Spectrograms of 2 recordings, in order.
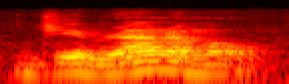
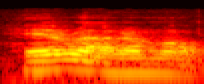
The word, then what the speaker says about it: Geronimo: photo this photo is who the Americans call giranimo but better pronounced hair animal because it's Spanish Geronimo is named after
